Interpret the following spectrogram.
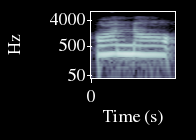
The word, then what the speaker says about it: honor: Do not forget the letter H in hour is silent. Okay, same as honor, honest.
